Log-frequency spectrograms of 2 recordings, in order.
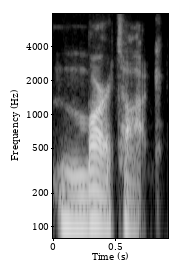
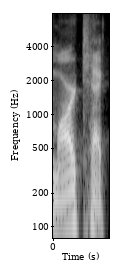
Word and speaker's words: Martok: I think I call him Martek just now instead of Martok.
